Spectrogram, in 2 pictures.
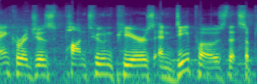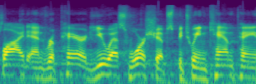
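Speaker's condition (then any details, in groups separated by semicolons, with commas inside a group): No condition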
